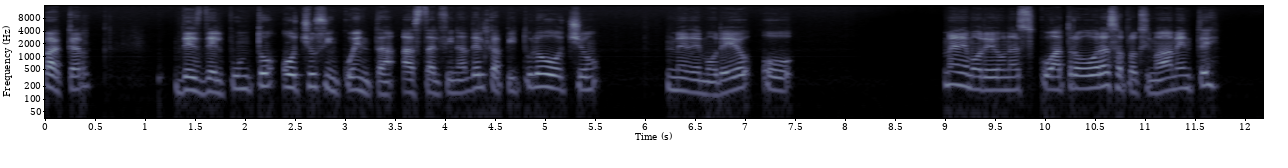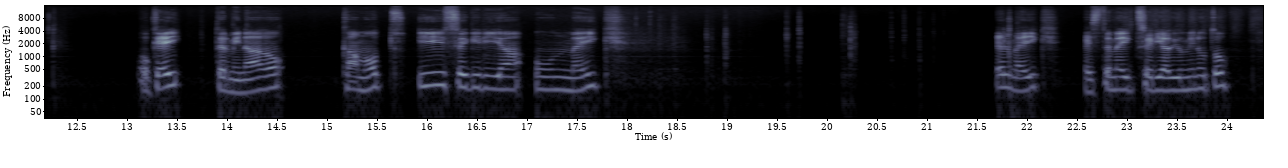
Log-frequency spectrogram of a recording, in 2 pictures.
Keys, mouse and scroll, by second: 13.9 click, 14.5-14.9 scroll down 1, 16.5-17.3 scroll up 1, 17.3-18.0 scroll down 1, 18.0 click, 18.7 Up, 19.5 Down, 20.3-21.4 typing, 21.7 Return.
